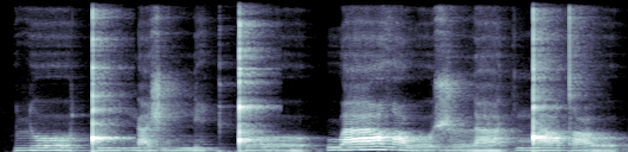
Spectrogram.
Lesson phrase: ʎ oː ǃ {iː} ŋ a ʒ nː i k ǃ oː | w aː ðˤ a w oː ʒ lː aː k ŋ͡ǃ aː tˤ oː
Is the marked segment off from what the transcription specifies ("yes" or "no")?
no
